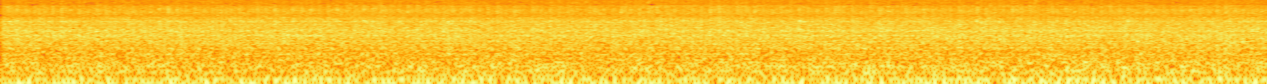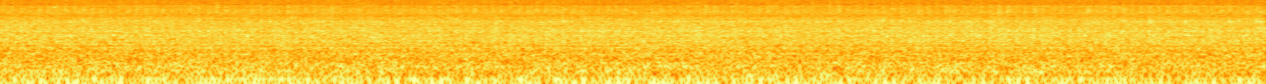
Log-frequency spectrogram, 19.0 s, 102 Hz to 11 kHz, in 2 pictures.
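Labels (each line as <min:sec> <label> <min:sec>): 0:00.0 A truck engine idling. 0:19.0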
